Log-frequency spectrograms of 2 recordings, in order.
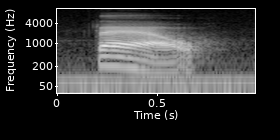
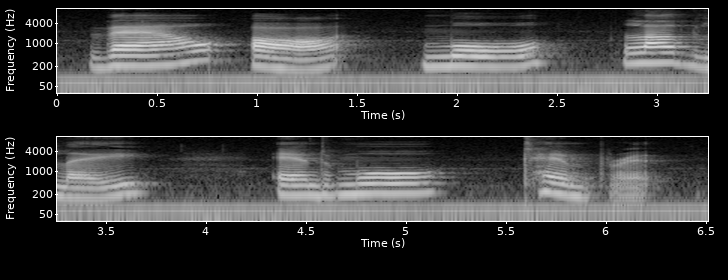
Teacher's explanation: the ow in thou will become wider and start with the cat vowel sound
